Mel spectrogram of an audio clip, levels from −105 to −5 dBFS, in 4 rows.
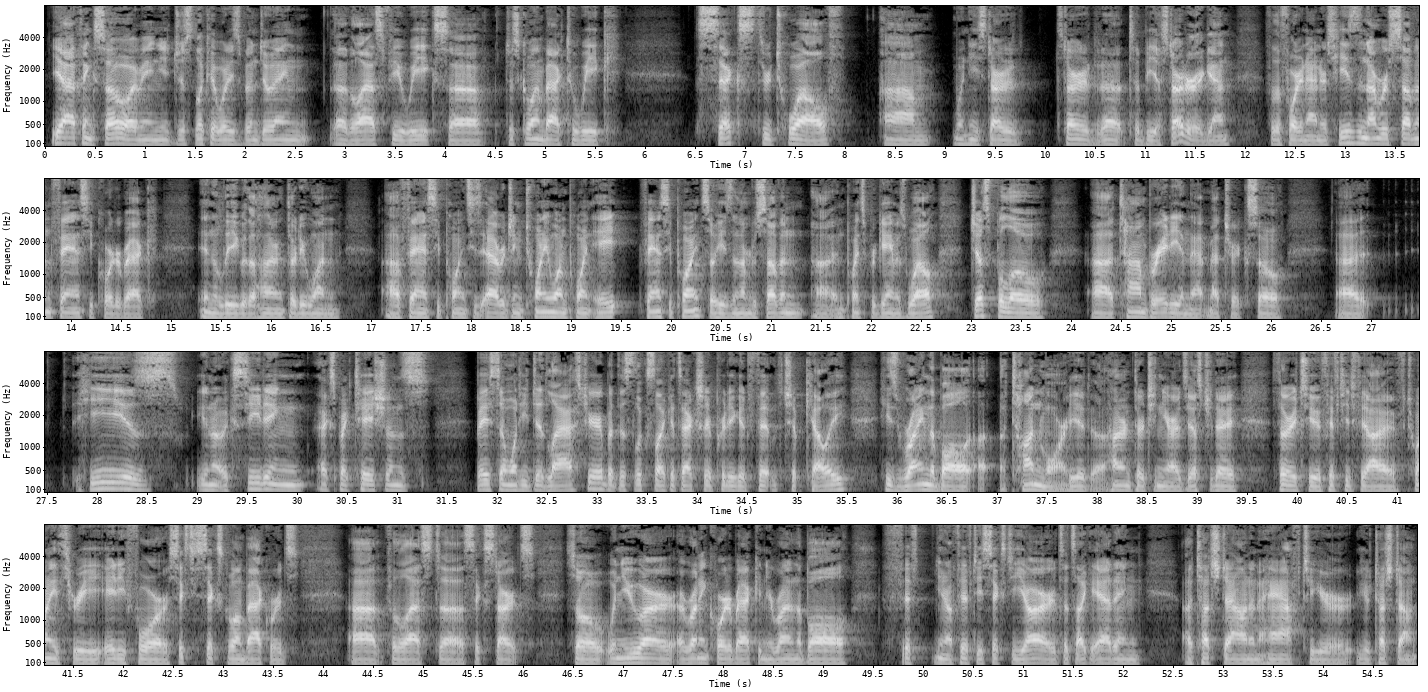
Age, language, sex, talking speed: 30-49, English, male, 180 wpm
